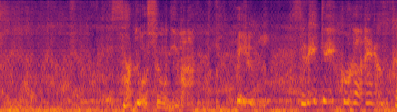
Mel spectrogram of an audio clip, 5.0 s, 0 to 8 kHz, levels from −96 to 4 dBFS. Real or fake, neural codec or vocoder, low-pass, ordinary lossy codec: fake; codec, 16 kHz, 1 kbps, FunCodec, trained on Chinese and English, 50 frames a second; none; none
